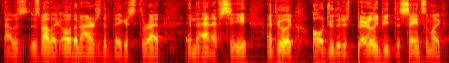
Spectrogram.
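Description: A young man co-hosting a sports podcast, talking in a rambling, slangy, animated way. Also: low voice, very fast. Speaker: podcast co-host. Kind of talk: casual sports chat.

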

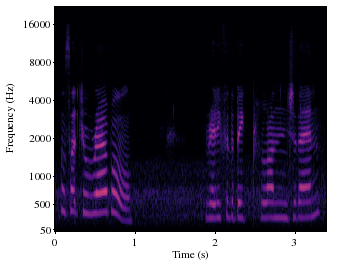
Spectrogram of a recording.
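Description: A woman's voice: high-pitched, moderate pace. A woman playing a playful, sardonic astronaut crewmate heard over radio comms in an audio drama. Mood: teasing. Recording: muffled, noisy radio link.

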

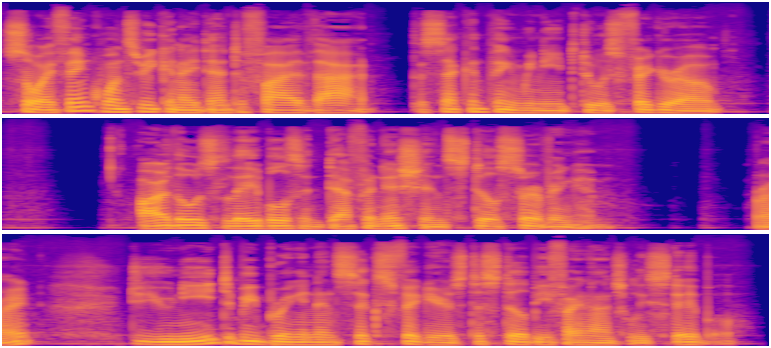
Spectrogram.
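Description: A man from the Bahamas with a very low voice, talking as a therapist guest in an interview. He explains his points in a measured, patient way and keeps tagging them with "right?". The sound is close and dry, with little room echo.

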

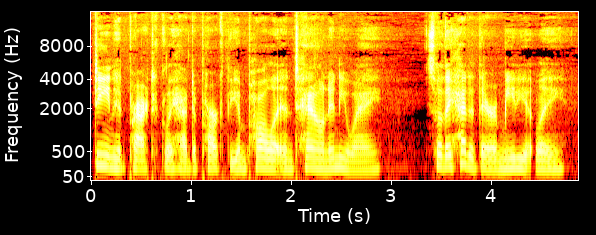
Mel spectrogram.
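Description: A woman reads a story aloud in a lowish voice full of heavy vocal fry. The recording is close and dry, and she delivers scripted prose as an audiobook narrator. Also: steady tone, fast talker, darkish tone, dry recording. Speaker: fan fiction audiobook narrator.

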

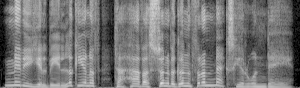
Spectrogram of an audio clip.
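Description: Lilting, high-pitched old Scottish sergeant. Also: male voice, very animated, normal speed, no room sound, studio quality. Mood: genial, proud. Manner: folksy, old-fashioned soldierly phrasing.

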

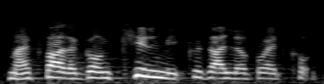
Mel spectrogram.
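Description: A woman's voice: on the low side, fairly even intonation, brisk, natural voice. Woman playing a passionate frontier girl on tinny old radio. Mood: passionate, pleading. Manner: broken English, pleading and goading. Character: passionate, jealous young frontier woman, willful and lovestruck. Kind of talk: 1940s radio acting. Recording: tinny, band-limited 1940s radio recording.

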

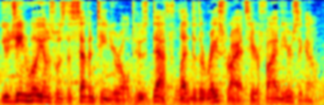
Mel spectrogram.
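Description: An actor playing a courteous but persistent sportswriter in a period audio drama, measured and probing. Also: male voice, lowish voice, lively intonation, slight background noise, lightly acted. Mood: earnest, pressing. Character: polite but persistent young male 1920s sportswriter.

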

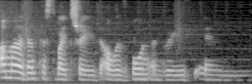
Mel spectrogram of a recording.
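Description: Mellow, husky woman, thoughtful pace. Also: on the low side, unhurried, soft background music, rough recording. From Qatar. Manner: thoughtful, frequent "let's say" fillers. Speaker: guest, community organizer. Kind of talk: conversational interview answers.

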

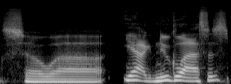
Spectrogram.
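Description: A man chats loosely on his live podcast, circling back and correcting himself mid-sentence. His voice sits a little high for a man. The studio mic is close and dry, with no room sound. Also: animated, drawn-out words, a little mellow, no room sound. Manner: rambling, self-correcting, reads chat comments aloud. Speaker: podcast host. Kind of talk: casual live podcast chat. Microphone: studio mic with headphones.

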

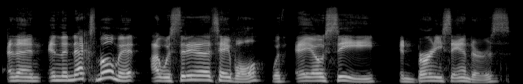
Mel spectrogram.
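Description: A young man co-hosting a podcast, telling stories in a casual, animated way with lots of filler words. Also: a little high, moderate pace, dry recording, studio quality. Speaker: podcast co-host. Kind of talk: casual chat.

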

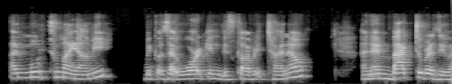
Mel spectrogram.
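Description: A woman's voice: on the low side, darkish tone. A woman from Argentina, a Spanish native speaker, talking in an interview in earnest, non-native English with an Argentine accent. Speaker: guest. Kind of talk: podcast interview.

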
